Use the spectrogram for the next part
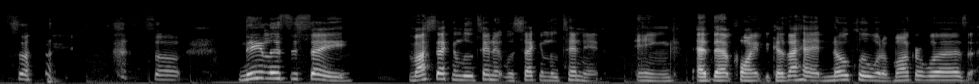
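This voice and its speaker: Being interviewed, a female military officer recounts her own war experiences in a conversational, animated, slang-filled manner, voicing the dialogue herself. Her medium-pitched voice is slightly bright and a little slow, with no echo.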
